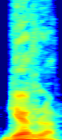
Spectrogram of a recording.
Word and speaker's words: Guerra: When you have a double R, you have to trill the R. Guerra.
